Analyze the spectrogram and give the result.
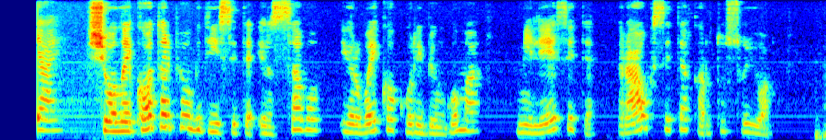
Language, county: Lithuanian, Utena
